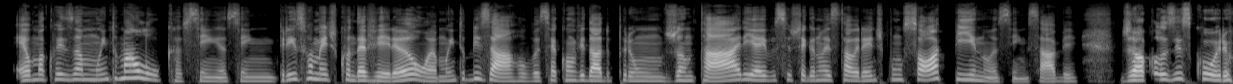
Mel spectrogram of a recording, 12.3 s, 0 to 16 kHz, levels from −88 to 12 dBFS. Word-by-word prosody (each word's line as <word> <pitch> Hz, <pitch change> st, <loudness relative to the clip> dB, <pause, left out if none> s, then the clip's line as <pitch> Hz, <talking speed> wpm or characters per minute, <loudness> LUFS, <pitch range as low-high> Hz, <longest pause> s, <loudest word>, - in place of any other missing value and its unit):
É 190 Hz, -, +1 dB
uma 215 Hz, +1 st, -2 dB
coisa 225 Hz, +1 st, -4 dB
muito 220 Hz, +4 st, -8 dB
maluca, 260 Hz, -, +1 dB
assim 160 Hz, -1 st, -7 dB
assim, 160 Hz, 0 st, -10 dB
principalmente 230 Hz, +1 st, -2 dB
quando 210 Hz, -4 st, -5 dB
é 190 Hz, -, +7 dB
verão 175 Hz, +3 st, +2 dB
é 155 Hz, -, -1 dB
muito 180 Hz, +8 st, -10 dB
bizarro, 165 Hz, -9 st, +2 dB
você 170 Hz, +4 st, -7 dB
é -, -, -1 dB
convidado 185 Hz, -3 st, +1 dB
pra 195 Hz, +1 st, -9 dB
um 170 Hz, -1 st, -9 dB
jantar, 180 Hz, +3 st, +5 dB
e 220 Hz, -2 st, +1 dB
aí 195 Hz, 0 st, +3 dB
você 190 Hz, +3 st, -6 dB
chega 190 Hz, -1 st, -4 dB
no 195 Hz, -, -9 dB
restaurante 190 Hz, -1 st, -3 dB
com 220 Hz, 0 st, -11 dB
sol 215 Hz, 0 st, +3 dB
a 250 Hz, -, +8 dB
pino 210 Hz, -, -4 dB
assim, 135 Hz, -3 st, -10 dB
sabe. 145 Hz, +2 st, -3 dB, 0.4 s
De 165 Hz, +7 st, -2 dB
óculos 225 Hz, +3 st, +4 dB
escuro. 220 Hz, -5 st, -1 dB
195 Hz, 170 wpm, -23 LUFS, 170-220 Hz, 0.4 s, a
